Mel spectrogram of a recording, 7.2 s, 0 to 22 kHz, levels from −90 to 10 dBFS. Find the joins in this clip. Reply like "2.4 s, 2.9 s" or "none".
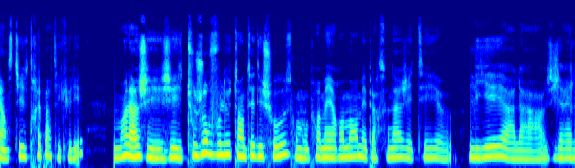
1.3 s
